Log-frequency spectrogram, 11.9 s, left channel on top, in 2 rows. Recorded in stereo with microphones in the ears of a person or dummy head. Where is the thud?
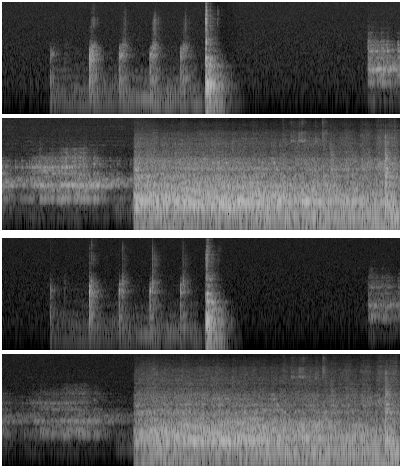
70° left (ahead or behind), 6.5 m.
